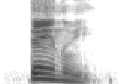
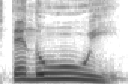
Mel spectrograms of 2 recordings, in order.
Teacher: Ninguém diz tenue, não, tenue. Esse E, ele sobressai sobre o U. Então, esse E, ele é vogal.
